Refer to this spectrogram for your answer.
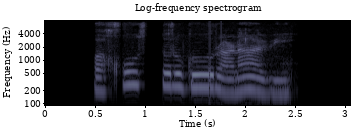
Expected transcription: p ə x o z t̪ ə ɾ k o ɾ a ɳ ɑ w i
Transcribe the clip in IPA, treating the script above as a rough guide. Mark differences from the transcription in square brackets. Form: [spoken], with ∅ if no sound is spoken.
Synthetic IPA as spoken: p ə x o [s] t̪ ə ɾ [ɡ] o ɾ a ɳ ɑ w i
